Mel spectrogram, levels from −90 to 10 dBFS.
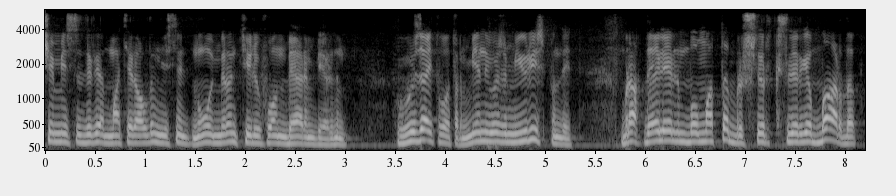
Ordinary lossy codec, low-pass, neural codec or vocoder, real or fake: none; 5.4 kHz; none; real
